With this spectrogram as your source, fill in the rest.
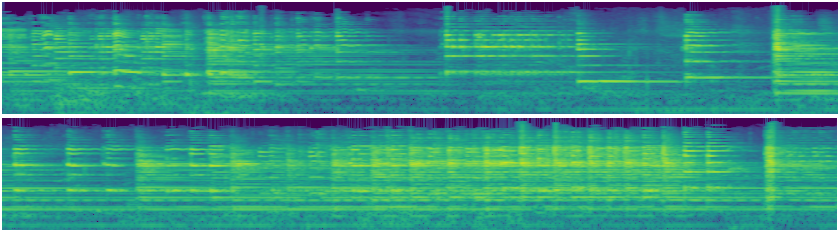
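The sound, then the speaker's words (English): A pipa, an ancient Chinese instrument, plays the classical piece The Spring Snow, a flowing melody of bright plucked notes with sharp attacks ringing over sustained tones, the phrases growing busier and fuller toward the end, with no talking. “The piece I'm playing is called The Spring Snow.”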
